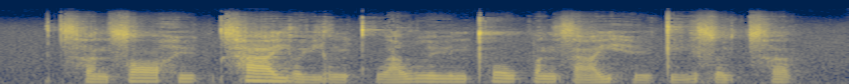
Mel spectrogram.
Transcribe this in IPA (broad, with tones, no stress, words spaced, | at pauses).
t͡sʰɐ˨˩nsɔː˧hyː˨k̚ t͡sʰaː˥jɵ˨˩ɥjʊ˨˩ŋ kʷʰaː˨˥wlyː˧nt̪ʰo˥w pɐ˧ŋsaː˨˥j hyː˨˩t̪iː˨˥sɵ˨ɥ t͡sʰɐ˧k̚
